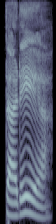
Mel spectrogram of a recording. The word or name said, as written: tarea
